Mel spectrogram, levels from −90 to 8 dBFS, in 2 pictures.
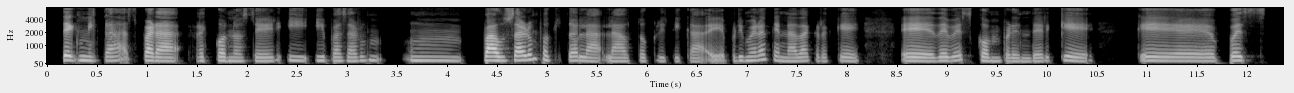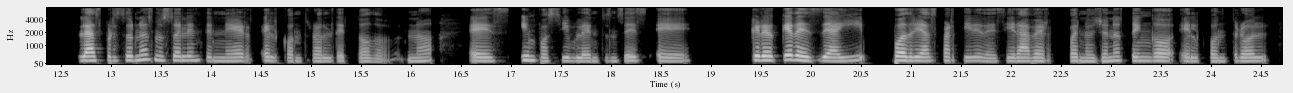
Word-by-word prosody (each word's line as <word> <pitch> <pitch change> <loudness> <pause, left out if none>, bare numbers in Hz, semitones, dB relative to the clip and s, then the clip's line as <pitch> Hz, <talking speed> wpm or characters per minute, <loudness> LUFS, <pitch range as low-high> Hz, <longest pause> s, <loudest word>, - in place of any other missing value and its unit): técnicas 215 -2 +3
para 195 -4 +5
reconocer, 190 -1 -2
y 210 -2 -3
y 210 -1 -2
pasar 195 0 -2
un 215 +1 -6 0.2
un 205 -2 -2 0.2
pausar 215 +2 +7
un 275 - 0
poquito 215 -6 -2
la 185 -4 0
la 180 0 0
autocrítica. 180 -1 -7
Eh, - - -1
primero 210 +5 -1
que 225 -5 -3
nada, 190 +1 0
creo 180 -2 -10
que, 190 0 -4 0.4
eh, 190 -2 +4
debes 195 +4 -1
comprender 175 -1 -2
que 210 -2 -1 0.4
que 195 -2 +1
pues, 215 0 -1 0.4
las 210 0 +6
personas 220 +5 0
no 235 - +1
suelen 220 0 0
tener 190 -2 -3
el 190 -2 -2
control 175 0 -4
de 90 - -4
todo, 170 +2 -7 0.2
¿no? 180 +3 -3 0.3
Es 190 0 -1
imposible. 185 -5 -1
Entonces, 180 +3 -4
eh, 175 0 -2 0.6
creo 225 -1 +6
que 250 +2 +7
desde 205 -4 +5
ahí 190 +3 0 0.3
podrías 200 -2 +4
partir, 195 -1 -3
y 195 - -2
decir: 180 +1 -3
"A 180 0 +4
ver, 180 -1 -2 0.2
bueno, 180 -3 0
yo 185 +2 -3
no 205 +2 -1
tengo 195 -1 0
el 180 -2 -3
control, 180 +1 -2
195 Hz, 135 wpm, -23 LUFS, 185-210 Hz, 0.6 s, pausar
